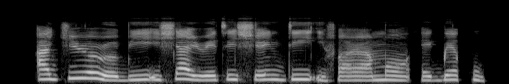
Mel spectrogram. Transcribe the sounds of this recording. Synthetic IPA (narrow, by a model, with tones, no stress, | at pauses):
a˧d͡ʒi˦ɾo˦˨ɾo˨bi˨˦i˧ʃa˦i˨ɾe˨˧˦ti˦ʃe˧n̩˦di˦i˦˨fa˧ɾa˧mɔ̃˦˨ɛ˧ɡ͡bɛ˦ku˦˨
